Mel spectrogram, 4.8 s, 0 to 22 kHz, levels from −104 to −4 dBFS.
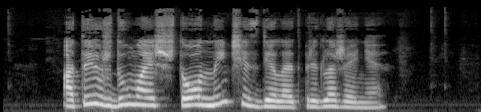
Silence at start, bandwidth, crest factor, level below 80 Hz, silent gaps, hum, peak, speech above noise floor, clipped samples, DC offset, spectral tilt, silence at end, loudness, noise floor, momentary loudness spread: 0.65 s; 16 kHz; 16 dB; -68 dBFS; none; none; -8 dBFS; 50 dB; under 0.1%; under 0.1%; -5 dB/octave; 0.95 s; -24 LUFS; -73 dBFS; 9 LU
